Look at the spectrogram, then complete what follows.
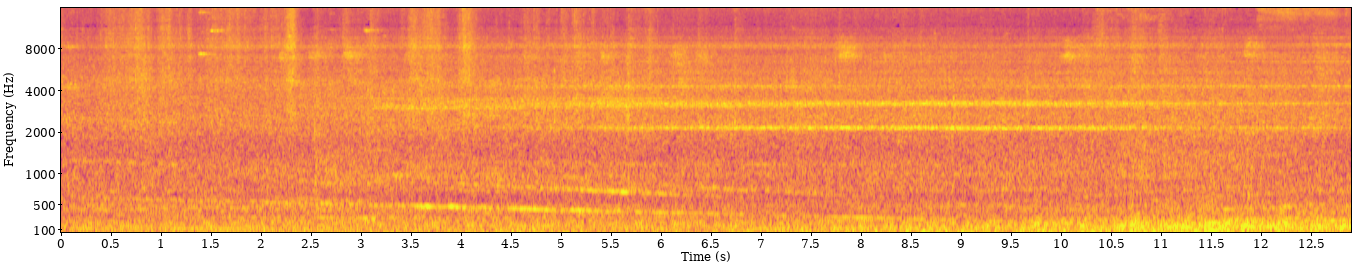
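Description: Kawasaki-CRRC Sifang C151B metro train arriving at the platform and slowing, with a whine that falls in pitch and a steady high tone over most of the pass. The low rumble of the cars grows louder near the end as the train draws alongside.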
